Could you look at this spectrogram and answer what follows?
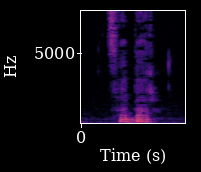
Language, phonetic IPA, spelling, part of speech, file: Polish, [ˈt͡sɛbɛr], ceber, noun, LL-Q809 (pol)-ceber.wav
